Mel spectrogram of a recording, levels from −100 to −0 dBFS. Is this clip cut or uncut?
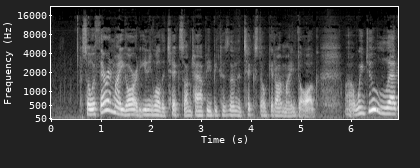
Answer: cut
